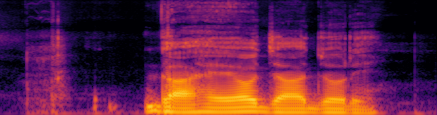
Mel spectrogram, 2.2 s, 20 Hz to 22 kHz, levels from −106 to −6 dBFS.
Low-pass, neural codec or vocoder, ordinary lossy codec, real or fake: none; none; none; real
